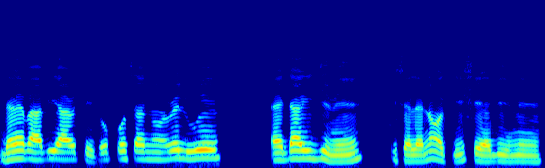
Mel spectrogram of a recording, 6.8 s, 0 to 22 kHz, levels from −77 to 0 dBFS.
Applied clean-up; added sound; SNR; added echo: none; none; none; none.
